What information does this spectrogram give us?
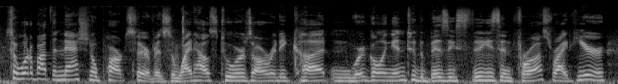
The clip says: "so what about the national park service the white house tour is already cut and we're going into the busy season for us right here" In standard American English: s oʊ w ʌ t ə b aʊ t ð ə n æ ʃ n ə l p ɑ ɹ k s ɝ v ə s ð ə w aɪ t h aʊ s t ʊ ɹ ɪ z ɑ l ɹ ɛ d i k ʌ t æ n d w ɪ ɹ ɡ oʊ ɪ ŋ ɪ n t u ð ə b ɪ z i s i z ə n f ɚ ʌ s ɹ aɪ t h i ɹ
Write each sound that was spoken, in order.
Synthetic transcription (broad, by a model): s oʊ w ʌ t ə b aʊ t ð ə n æ ʃ n l p ɑ ɹ k s ɝ v ə s ð ə w aɪ t h aʊ s t ʊ ɹ z l ɹ ɛ d i k ʌ t n w ɪ ɹ ɡ oʊ ɪ ŋ ɪ n t u ð ə b ɪ z i s i z ə n f ɚ ʌ s ɹ aɪ t h i ɹ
